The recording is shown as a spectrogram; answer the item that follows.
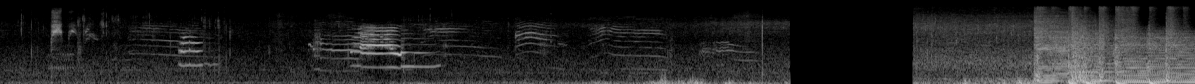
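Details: Many cats in an olive garden on a summer day give a run of short, rising-and-falling meows, some overlapping, in quick succession. A brief silence follows, then loud rustling and broadband noise.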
